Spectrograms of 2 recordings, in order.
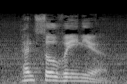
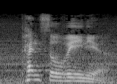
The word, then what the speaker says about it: Pennsylvania: He's from Pennsylvania. I got it right this time, isn't it? I used to pronounce it wrongly. Pennsylvania.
